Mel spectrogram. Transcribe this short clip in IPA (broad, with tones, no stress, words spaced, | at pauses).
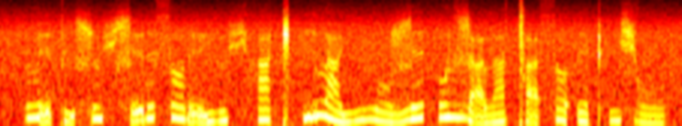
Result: lḛ˧tḭ˩ ɬʉ˧çɬḛ˧ɾɪ˥ sʌ˧ɾḛ˩jʉ˧ç ha˧ǁʰḭ˥ la˩ji˧vo˩ ɮe˥ho˥lʲɮa̰˩la˧ ǀa̰˧sʌ˧ ʔe˩ʈʰi˧ɕo˩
